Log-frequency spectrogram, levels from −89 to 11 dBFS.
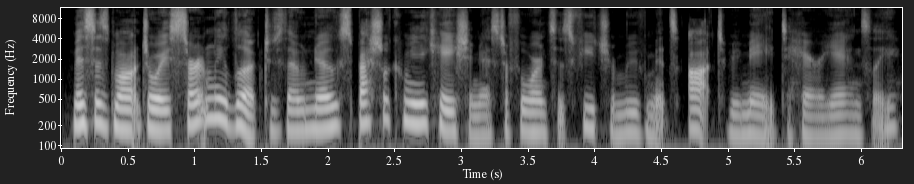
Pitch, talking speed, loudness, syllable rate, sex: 175 Hz, 200 wpm, -20 LUFS, 6.5 syllables/s, female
